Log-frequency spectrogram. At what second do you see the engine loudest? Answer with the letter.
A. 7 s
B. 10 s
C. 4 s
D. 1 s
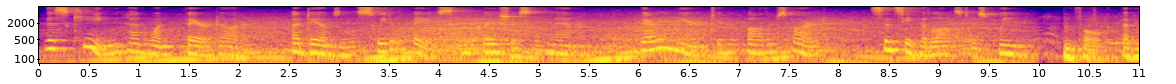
C.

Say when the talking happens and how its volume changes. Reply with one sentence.
The talking can be heard from 0.0 to 10.9 s, at a steady volume.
